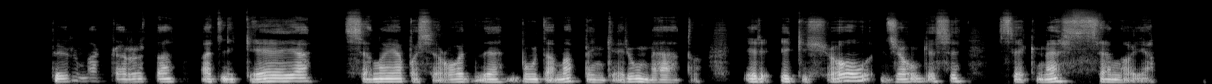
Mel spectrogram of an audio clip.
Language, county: Lithuanian, Panevėžys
